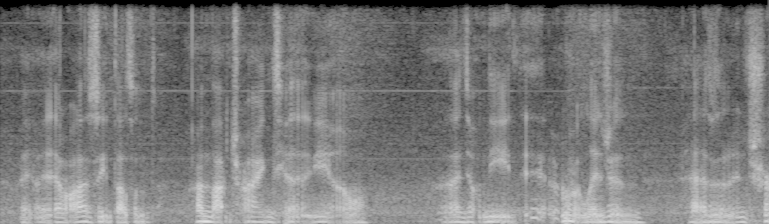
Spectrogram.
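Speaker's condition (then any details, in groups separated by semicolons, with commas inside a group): ALS; young man, hospital bed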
